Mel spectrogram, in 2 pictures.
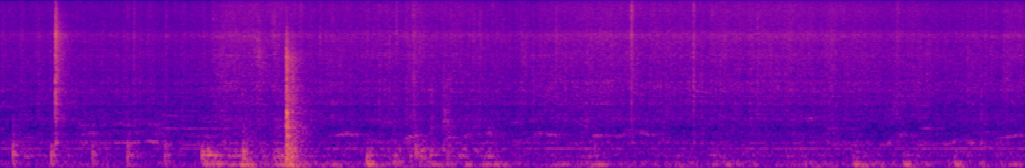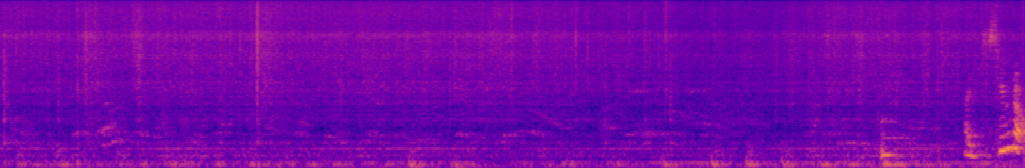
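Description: Garlic sizzles in a pan: a continuous, moderate crackling hiss for about twenty seconds, with occasional clicks and scrapes of stirring and faint background noise.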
